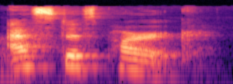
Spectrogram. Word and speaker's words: Estes Park: Estes Park. It's like asbestos. You don't want asbestos in your hotel. It's Estes Park.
